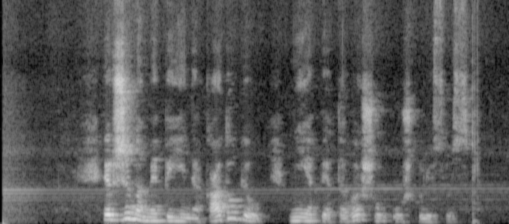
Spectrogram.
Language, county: Lithuanian, Šiauliai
